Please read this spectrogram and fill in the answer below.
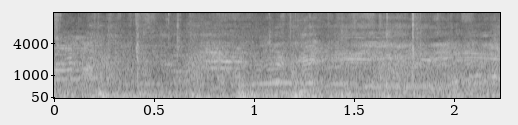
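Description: Men's voices shouting and calling out over a crowd's background noise as defenders tackle a kabaddi raider, with a few short knocks.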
